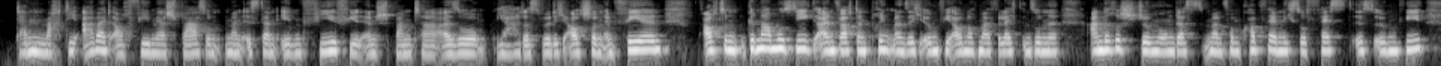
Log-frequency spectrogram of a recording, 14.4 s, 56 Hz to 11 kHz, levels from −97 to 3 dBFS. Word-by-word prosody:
dann 175 +1 +1
macht 160 +3 -7
die 185 -2 -5
Arbeit 195 +2 0
auch 155 0 -8
viel 170 -1 -4
mehr 165 -1 -5
Spaß 160 0 -6
und 160 -1 -9
man 165 -1 -5
ist 165 0 -8
dann 165 -1 -4
eben 160 +1 -6
viel, 180 +4 0
viel 165 -5 -6
entspannter. 155 -1 -7
Also, 160 +2 -2
ja, 155 0 -8
das 150 0 -6
würde 165 0 -3
ich 170 - -8
auch 165 +1 +1
schon 165 0 -2
empfehlen. 210 +5 +4 0.4
Auch 195 +1 +4
zum 205 0 +4
genau, 225 0 +7
Musik 225 -2 +6
einfach, 190 -1 +4
dann 195 +1 +1
bringt 210 0 +1
man 185 0 0
sich 185 0 -3
irgendwie 190 0 0
auch 170 - 0
noch 185 -1 +1
mal 185 -2 +1
vielleicht 180 +1 -4
in 180 - -3
so 185 - -1
'ne 180 0 0 0.3
andere 205 +4 +5
Stimmung, 185 -4 0
dass 180 0 -5
man 185 -1 -1
vom 185 0 -4
Kopf 205 +1 -4
her 205 - +3
nicht 190 +1 0
so 185 -2 -3
fest 190 +1 -5
ist 190 +1 -5
irgendwie. 205 +5 +1
185 Hz, 220 wpm, -22 LUFS, 165-195 Hz, 0.4 s, genau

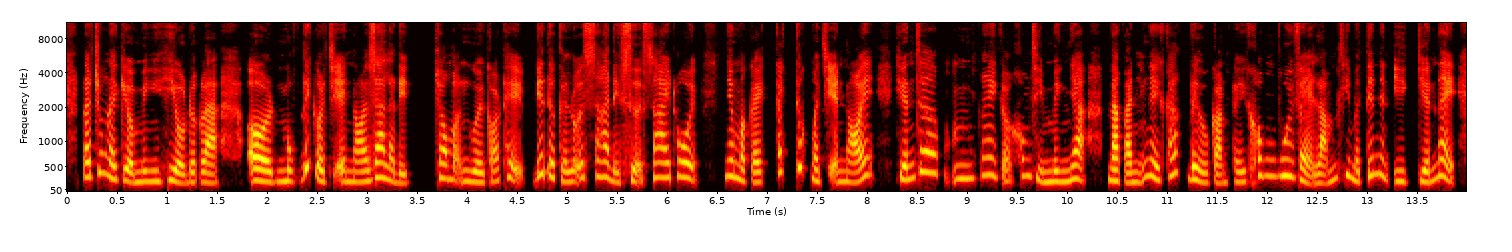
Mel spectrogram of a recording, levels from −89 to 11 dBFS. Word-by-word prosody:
Nói 295 - +5
chung 380 +4 -3
là, 275 -3 +3
kiểu, 235 - +5
mình 210 +1 -3
hiểu 215 -7 +4
được 195 +2 -3
là, 190 -3 +5 0.3
ờ, 220 -3 +9
mục 215 -1 0
đích 475 - +3
của - - +5
chị - - -5
ấy - - 0
nói 205 0 +1
ra 290 +4 +5
là 225 -4 -1
để 180 -2 -2 0.3
cho 280 -1 +1
mọi 230 -4 -4
người 205 -3 0
có 210 +2 -3
thể 415 +9 -1
biết 355 +2 -1
được 290 - +3
cái 205 -2 -3
lỗi 270 +6 -1
sai 300 -1 -1
để 195 - -4
sửa 225 +4 0
sai 290 0 -1
thôi, 290 -4 +3 0.3
nhưng 315 -2 -1
mà 230 - +4
cái 195 -1 0
cách 390 +1 -3
thức 485 +1 +2
mà 225 - 0
chị - - -5
ấy - - +3
nói 200 -2 +2
ấy 340 +3 -3 0.2
khiến 260 +1 +1
cho, 390 0 +2
ừm, 265 +2 -4
ngay 340 -1 -4
cả - - -5
không 330 -4 -7
chỉ 235 -8 -5
mình 210 +1 -1
nha, 260 +1 +3 0.2
mà 225 -2 +6
cả 190 -3 +1
những 195 +10 -6
người 280 -6 +1
khác 335 +9 -4
đều 245 -6 +2
cảm 180 -2 -1
thấy 200 0 -4
không 325 +5 -4
vui 325 0 +1
vẻ 220 -10 +2
lắm 195 +7 -1
khi 340 - -2
mà 210 - -2
tiếp 330 - -1
nhận 340 -6 -5
ý 215 0 -4
kiến 215 +3 0
này. 320 - +2
245 Hz, 300 wpm, -22 LUFS, 205-310 Hz, 0.3 s, ờ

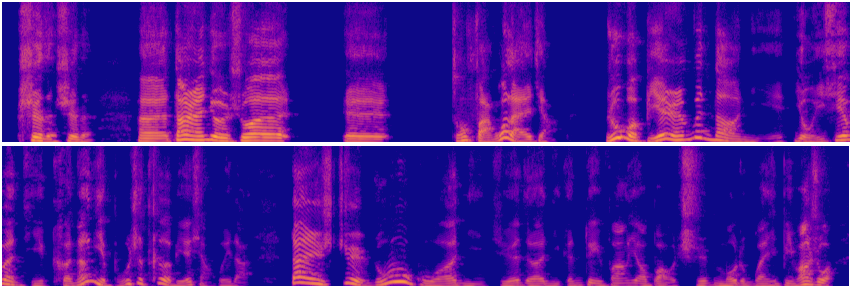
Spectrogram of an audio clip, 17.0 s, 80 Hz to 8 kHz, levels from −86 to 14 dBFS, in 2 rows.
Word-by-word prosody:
是 190 -3 +5
的 145 - -3
是 135 +4 -1
的。 115 -3 -11 0.4
呃， 155 -1 0
当 240 +8 +6
然 225 0 +5
就 210 -5 +7
是 165 - +1
说， 185 +7 +5
呃， 185 -1 +4 1.7
从 180 +5 -2
反 195 -10 -3
过 - - +2
来 130 +1 0
讲， 135 - -14 0.5
如 350 - +6
果 195 - +5
别 185 +10 +4
人 235 -2 +2
问 320 -8 -1
到 185 -9 -3
你 115 -2 -20
有 130 -7 -8
一 125 - -14
些 210 +11 +1
问 210 -9 -3
题， 125 +1 -18
可 130 - -12
能 130 - -6
你 - - -3
不 115 - -11
是 230 +3 -7
特 245 0 -6
别 120 +7 -12
想 120 -11 -18
回 110 +2 -20
答， 120 - -25 0.4
但 280 -6 +1
是 200 - -5
如 320 - +2
果 130 - -13
你 115 -6 -19
觉 120 +7 -13
得 130 -2 -13
你 120 -2 -19
跟 125 +5 -20
对 140 -4 -13
方 130 +3 -16
要 135 -3 -14
保 115 -3 -16
持 125 +4 -13
某 125 +1 -10
种 120 -5 -17
关 125 +2 -15
系， 120 - -16
比 120 +1 -16
方 195 +12 -4
说 155 -7 -7
140 Hz, 210 characters per minute, -21 LUFS, 120-200 Hz, 1.7 s, 就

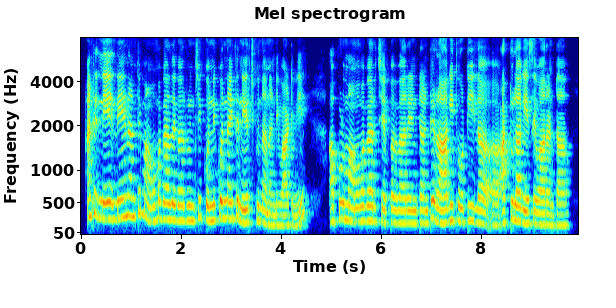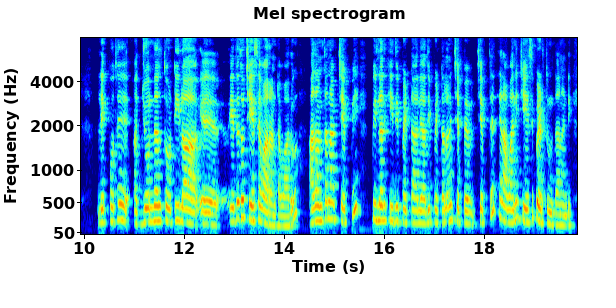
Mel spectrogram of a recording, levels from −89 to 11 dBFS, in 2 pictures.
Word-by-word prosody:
అంటే 295 +4 +3 0.2
నేన్ 250 -1 +5
నేనంటే 290 +3 +2
మా 285 - +1
అమ్మమ్మ 220 +5 -4
గారి 245 0 +2
దగ్గర 230 -1 0
నుంచి 225 +3 -4
కొన్ని 230 -1 +2
కొన్నయితే 260 0 +3
నేర్చుకున్నానండి 195 -5 -1
వాటివి. 155 0 -2 0.6
అప్పుడు 250 +4 -2
మా 225 - +1
అమ్మమ్మ 210 +2 -1
గారు 225 -1 +2
చెప్పేవారేంటంటే 190 0 -1
రాగి 200 +4 +5
తోటి 215 +1 -2
ఇలా 195 -2 +1 0.4
అట్టులాగా 220 +1 +3
వేసేవారంట, 170 -3 0 0.8
లేకపోతే 215 +4 -2 0.5
జొన్నల 215 +2 +3
తోటి 210 +1 -1
ఇలా 205 -2 +5 0.3
ఏ - - +3 0.5
ఏదేదో 255 +5 +4
చేసేవారంట 195 -9 +2
వారు. 145 0 -2 0.4
అదంతా 225 +3 +2
నాకు 250 0 -1
చెప్పి, 205 - -1 0.3
పిల్లలకి 230 -2 +1
ఇది 220 0 -2
పెట్టాలి, 195 -1 -2
అది 195 +2 -3
పెట్టాలి 195 +1 -2
అని 235 - -2
చెప్పే 200 -2 -1 0.3
చెప్తే, 200 - -3
నేనవన్నీ 225 -3 0
చేసి 200 -2 0
పెడుతుంటానండి. 165 -5 -1
210 Hz, 135 wpm, -20 LUFS, 190-230 Hz, 0.8 s, నేన్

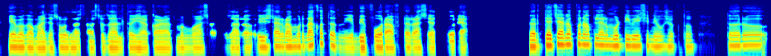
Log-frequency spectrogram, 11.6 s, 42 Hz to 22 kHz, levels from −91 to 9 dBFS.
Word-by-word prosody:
हे 120 - +4
बघा 115 -1 +2
माझ्यासोबत 110 +1 -1
असं-असं 110 +1 -5
झालं 110 -2 -1
होतं, 110 - -3
ह्या 105 0 0
काळात, 105 -1 0
मग 110 0 -5
असं-असं 110 +1 -10
झालं 110 0 -2 0.2
Instagramवर 125 +1 +1
दाखवतात 150 -1 +2
ना 110 -1 -8
हे, 110 - -2
बिफोर, 115 +1 +3
आफ्टर 110 +1 -2
अशा 110 +1 -2
स्टोऱ्या. 105 -1 -3 1.0
तर 130 0 +5
त्याच्यानं 160 +2 +7
पण 170 -1 +4
आपल्याला 155 -1 +2
मोटिवेशन 140 -1 0
येऊ 130 0 -1
शकतो. 125 -1 -8 0.6
तर 140 +1 0
अ, 150 +1 0
115 Hz, 145 wpm, -22 LUFS, 110-140 Hz, 1.0 s, त्याच्यानं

